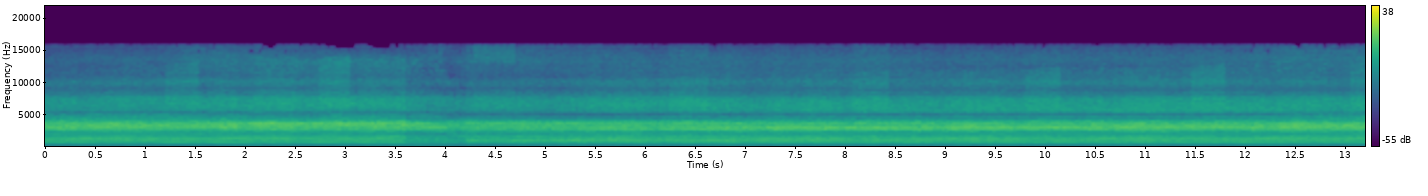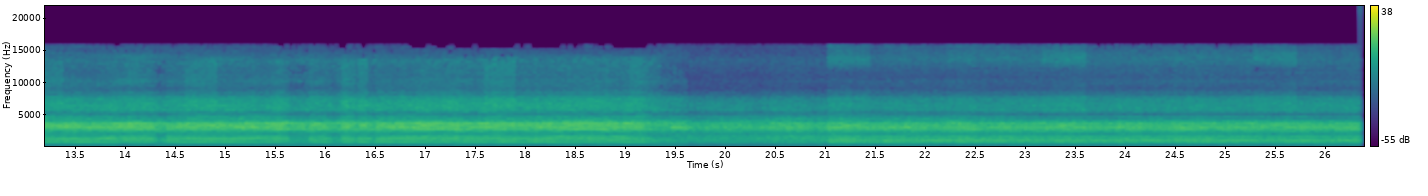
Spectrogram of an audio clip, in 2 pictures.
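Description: Tyres hum steadily on the road.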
